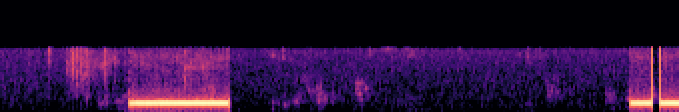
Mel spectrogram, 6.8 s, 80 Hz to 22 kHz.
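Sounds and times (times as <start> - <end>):
telephone ringback tone of a call being placed: 1.3 - 2.3, 6.3 - 6.7.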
